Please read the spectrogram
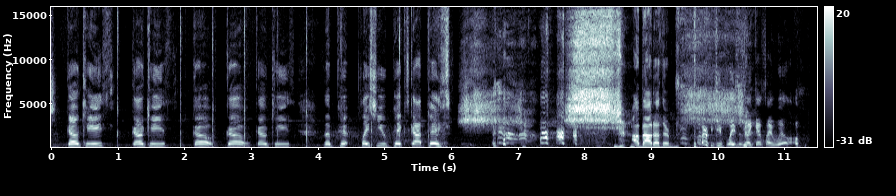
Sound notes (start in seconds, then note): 6.0 laughs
